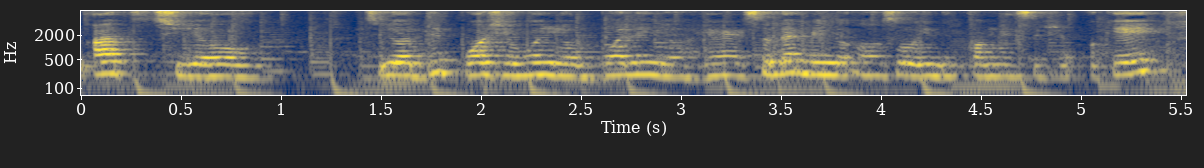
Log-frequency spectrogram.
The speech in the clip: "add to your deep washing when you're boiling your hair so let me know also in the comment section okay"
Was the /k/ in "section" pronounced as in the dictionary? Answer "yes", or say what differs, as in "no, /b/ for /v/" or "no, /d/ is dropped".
no, /k/ is dropped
